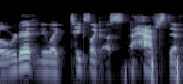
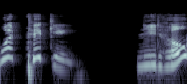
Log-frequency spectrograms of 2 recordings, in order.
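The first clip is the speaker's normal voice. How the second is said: very high, loud, dim-witted dumb-brute voice; 10 semitones higher, 5 dB louder than usual. Voicing the dumb one, who offers to help pick herbs: dumb brute voice. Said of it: "the dumb one".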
